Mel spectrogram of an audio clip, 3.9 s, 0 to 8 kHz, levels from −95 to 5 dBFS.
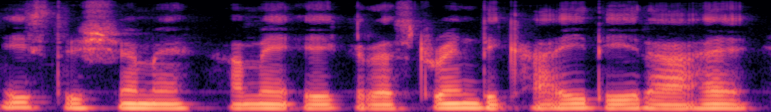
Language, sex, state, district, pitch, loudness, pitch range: Hindi, male, Assam, Kamrup Metropolitan, 115 Hz, -17 LUFS, 110-115 Hz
